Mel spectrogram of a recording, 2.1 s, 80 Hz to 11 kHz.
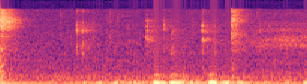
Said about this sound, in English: I can hear you typing. List of Atlanta Thrashers draft picks 1999, round one, pick one.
